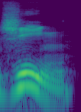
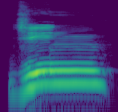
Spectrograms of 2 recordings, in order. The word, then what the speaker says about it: Ging: So they're calling him Jean as in a J I N. Jean.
